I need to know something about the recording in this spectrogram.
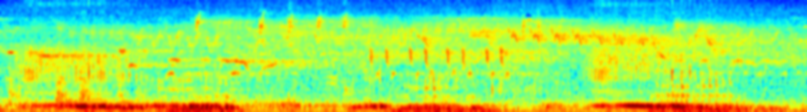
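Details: Bison making deep, rumbling grunts in several low bursts of a second or so each, with small birds chirping faintly above in an outdoor setting.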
